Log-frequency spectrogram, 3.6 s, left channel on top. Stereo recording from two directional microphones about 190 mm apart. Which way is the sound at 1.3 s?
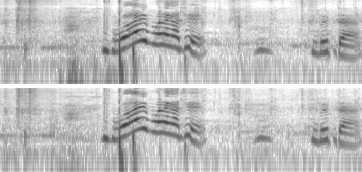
10° left (ahead or behind).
